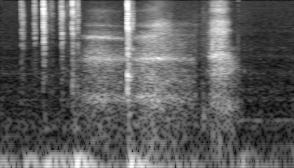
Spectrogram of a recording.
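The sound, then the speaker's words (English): Computer keyboard typing: a few quick, faint key taps, then a single sharper, louder click, followed by softer keystrokes against low background noise. “If you have any, I'm going to type it out.”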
